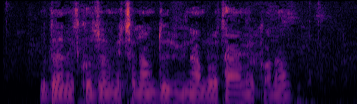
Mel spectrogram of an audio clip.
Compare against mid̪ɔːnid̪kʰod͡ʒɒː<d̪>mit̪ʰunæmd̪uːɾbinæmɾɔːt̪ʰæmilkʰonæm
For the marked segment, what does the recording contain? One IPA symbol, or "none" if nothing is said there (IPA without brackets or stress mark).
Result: none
